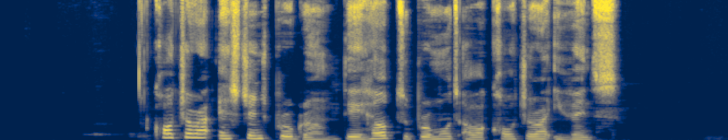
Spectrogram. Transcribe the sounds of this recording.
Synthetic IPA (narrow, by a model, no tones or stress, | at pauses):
kʰɔlt͡ʃɔɹalɛkst͡ʃẽnd͡ʒpʰɹoɡɹãmdeɦɛlp̚tʰupɹɔmotʰawəkʰɔlt͡ʃɔɹalʔivɛ̃nts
